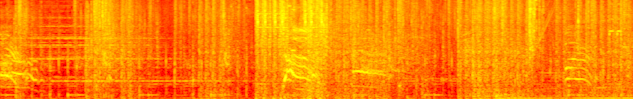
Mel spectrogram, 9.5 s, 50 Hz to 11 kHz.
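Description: Chaotic firefight in Metal Gear Solid 4: Guns of the Patriots, with crackling volleys of automatic gunfire and sharp impacts mixed under music and shouting soldiers' voices.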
